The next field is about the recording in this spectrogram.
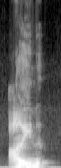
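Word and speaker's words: ע: Now, notice it's not ein, but it's ein.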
